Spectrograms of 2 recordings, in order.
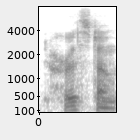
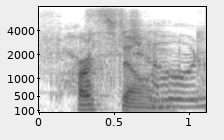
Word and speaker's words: Hearthstone: Well, he had been working, like he did Hearthstone cards. Did I say that right? No, you said it wrong. He did Hearthstone cards. Hearth, like a fire.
